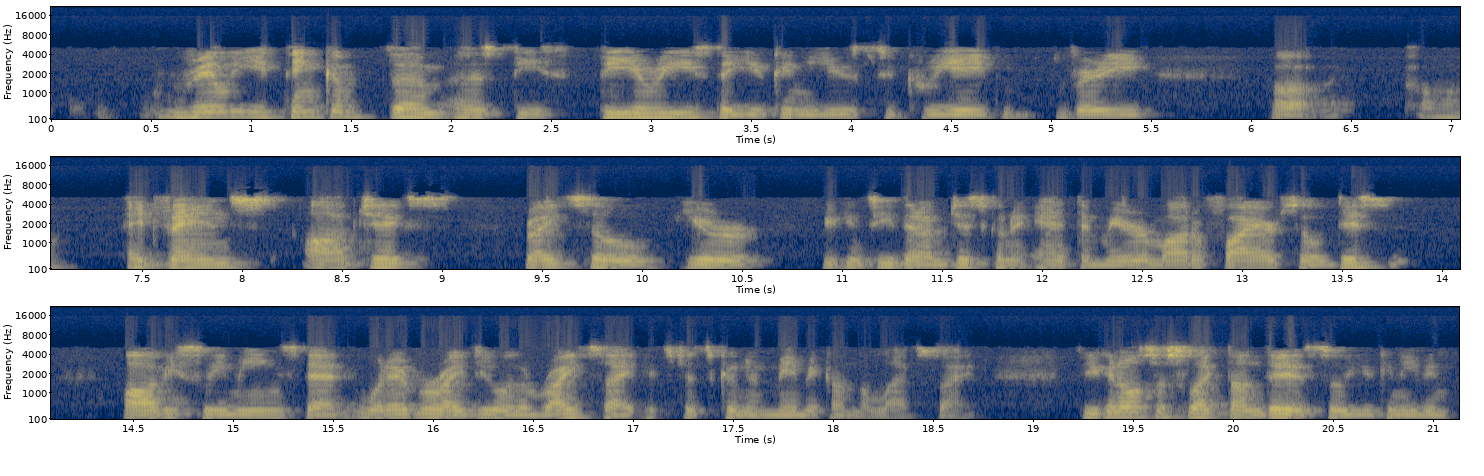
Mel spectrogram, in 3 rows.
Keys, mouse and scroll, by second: 19.6-21.1 drag.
